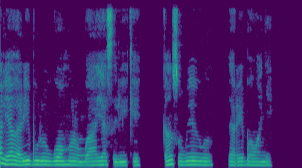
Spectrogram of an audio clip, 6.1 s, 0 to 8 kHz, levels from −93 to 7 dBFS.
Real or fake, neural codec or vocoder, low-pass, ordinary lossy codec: real; none; none; none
